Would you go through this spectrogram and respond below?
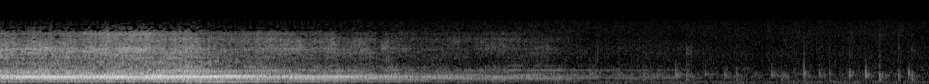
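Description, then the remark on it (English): A propeller airplane's engine drones loudly at first, then steadily winds down and fades as it comes in to land on a camouflaged landing strip, leaving faint scattered clicks and rattles at the end. “That's the landing strip. They're peeling off the camouflage. Watch it. We're going in.”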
